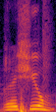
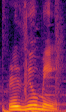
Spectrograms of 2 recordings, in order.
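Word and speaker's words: resume: ஸோ இதை நம்ம ரெஷ்யூம் அப்படின்னு சொல்லி தப்பாக ப்ரொனவுன்ஸ் பண்ணிகிட்ருக்கோம். The right pronunciation is ரெசியூமே ரெசியூமே. And number 9 இன் our list is ரெசிட்.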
